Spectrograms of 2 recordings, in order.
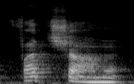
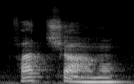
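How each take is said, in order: The two takes are said the same way.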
